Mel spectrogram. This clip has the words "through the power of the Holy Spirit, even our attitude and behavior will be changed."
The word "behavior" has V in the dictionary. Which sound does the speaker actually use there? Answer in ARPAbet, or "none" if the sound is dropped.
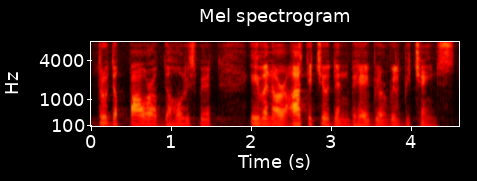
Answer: B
